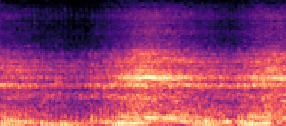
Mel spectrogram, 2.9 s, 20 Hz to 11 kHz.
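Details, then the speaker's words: Discover 125 motorcycle, kick-started, after fitting new spark plug to cure power loss, poor pickup, stalling and missing: light throttle blips pick up smoothly and drop evenly, no knocking or missing; problem solved. "এখন কিন্তু 100% accurate হয়ে গেছে, তাদের সমস্যা ছিল সেটা কিন্তু সমাধান হয়ে গেছে।"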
